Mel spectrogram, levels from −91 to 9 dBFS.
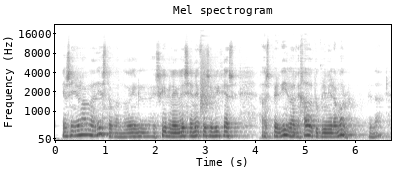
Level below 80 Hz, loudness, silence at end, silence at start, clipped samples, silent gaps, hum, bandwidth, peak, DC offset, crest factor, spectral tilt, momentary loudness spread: -72 dBFS; -31 LUFS; 0.15 s; 0.15 s; under 0.1%; none; none; 11.5 kHz; -14 dBFS; under 0.1%; 16 dB; -8 dB/octave; 15 LU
